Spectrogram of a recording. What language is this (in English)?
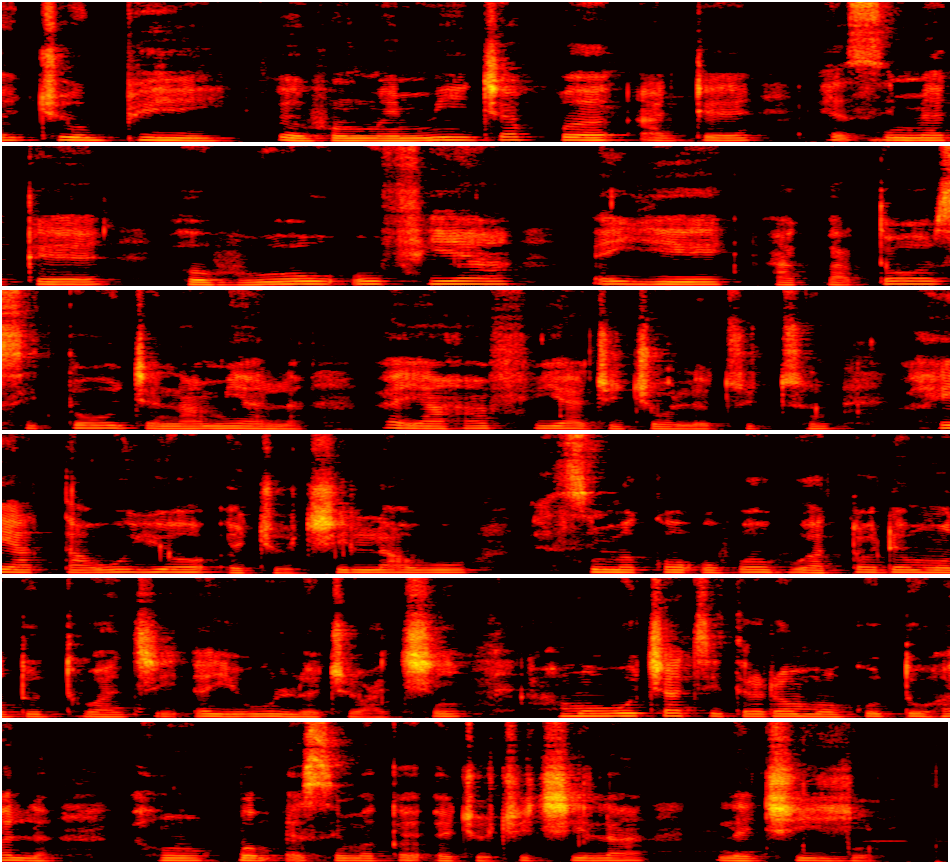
Ewe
